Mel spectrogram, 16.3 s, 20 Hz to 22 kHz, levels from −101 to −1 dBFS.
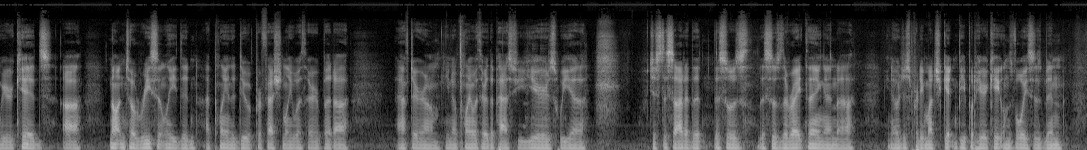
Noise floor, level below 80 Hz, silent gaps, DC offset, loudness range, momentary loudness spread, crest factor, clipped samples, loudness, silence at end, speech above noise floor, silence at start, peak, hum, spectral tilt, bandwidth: -62 dBFS; -46 dBFS; none; under 0.1%; 5 LU; 9 LU; 22 dB; under 0.1%; -35 LUFS; 0 s; 26 dB; 0 s; -14 dBFS; none; -4 dB/octave; over 20 kHz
